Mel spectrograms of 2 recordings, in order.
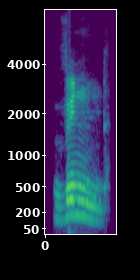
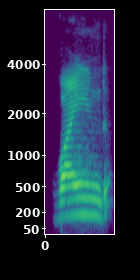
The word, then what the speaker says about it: wind: The word wind in line 6 is pronounced as wind, and it means moving air. The word wind can be pronounced as wind also. Then it means to turn around.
